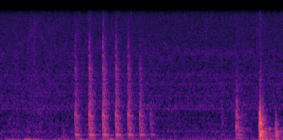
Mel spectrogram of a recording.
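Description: A quick run of about seven hollow knocks, roughly six a second, on a resonant surface, then two louder thumps near the end, the last the loudest.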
